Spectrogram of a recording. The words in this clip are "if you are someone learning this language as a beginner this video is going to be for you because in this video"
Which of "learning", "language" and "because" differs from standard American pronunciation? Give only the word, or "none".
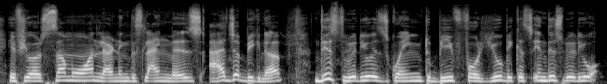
language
